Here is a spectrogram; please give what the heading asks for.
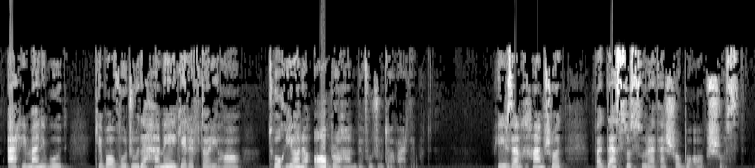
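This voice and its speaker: A woman reading a story aloud as narrator, in a steady, measured reading. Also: on the low side, breathy edge. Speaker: audiobook narrator.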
